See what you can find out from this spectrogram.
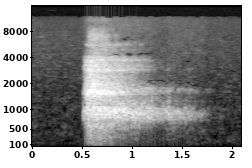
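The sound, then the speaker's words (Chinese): A single long exhale releasing a held breath during a guided breathing exercise. It starts abruptly as a strong breathy rush, then steadily fades over about a second, with no talk. “吸气，hold 住，一、二、三， 吐气”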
